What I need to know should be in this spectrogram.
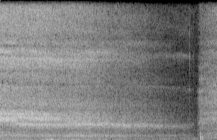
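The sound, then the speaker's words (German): A deep breath exhaled slowly: a steady, airy hiss of breath that fades gradually over about two seconds, followed by a brief soft burst of air at the end, with no voices. “nimm einfach mal einen tiefen Atemzug und atme lang aus.”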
